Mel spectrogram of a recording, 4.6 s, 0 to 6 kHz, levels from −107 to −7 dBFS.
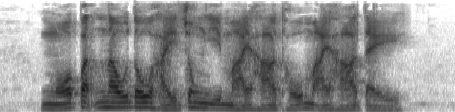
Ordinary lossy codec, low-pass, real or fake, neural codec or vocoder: AAC, 24 kbps; 5.4 kHz; real; none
